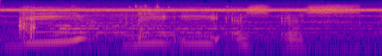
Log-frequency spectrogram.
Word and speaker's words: Dbess: And me don't want to misspell it. It is not B-E-S-T. It is D-B-E-S-S.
